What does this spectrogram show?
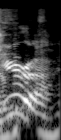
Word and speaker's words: Gojira: There, Gojira. I don't know how to say it. Gojira, yeah. Gojira, that's how you say it.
